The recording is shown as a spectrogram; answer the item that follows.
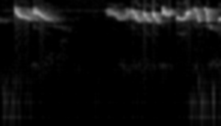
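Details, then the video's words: White-eye giving líu pha chòe song: a short high warbled phrase, a second of silence, then a longer rapid chain of bright zigzag notes. "Tiếng Chim Khuyên Líu Pha Chòe"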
